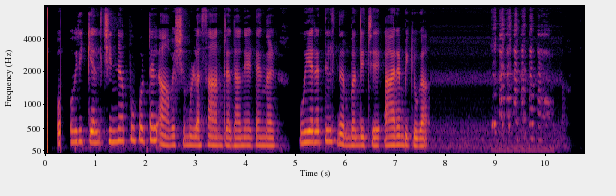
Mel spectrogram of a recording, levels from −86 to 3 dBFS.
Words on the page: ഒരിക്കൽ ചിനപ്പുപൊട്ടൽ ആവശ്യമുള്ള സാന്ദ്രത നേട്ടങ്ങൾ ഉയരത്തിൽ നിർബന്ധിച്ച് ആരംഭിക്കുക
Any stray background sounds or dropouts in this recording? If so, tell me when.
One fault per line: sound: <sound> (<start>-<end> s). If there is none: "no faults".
sound: laugh (8.9-10.2 s)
